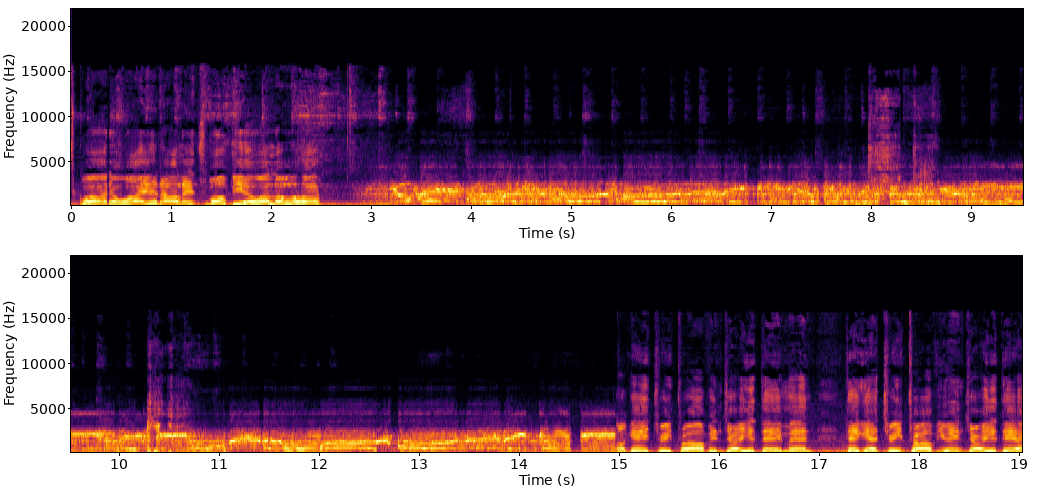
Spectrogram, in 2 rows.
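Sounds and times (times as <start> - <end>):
radio static: 3.0 - 15.0
voice over cb radio speaker: 3.0 - 16.8.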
